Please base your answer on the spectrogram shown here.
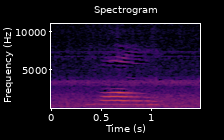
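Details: Cat giving a single clear meow, about half a second long, tonal and slightly falling at the end, in a quiet room.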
